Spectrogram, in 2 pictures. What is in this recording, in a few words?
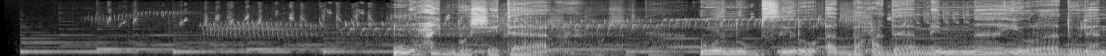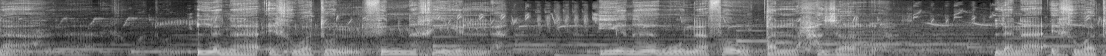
arabic others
